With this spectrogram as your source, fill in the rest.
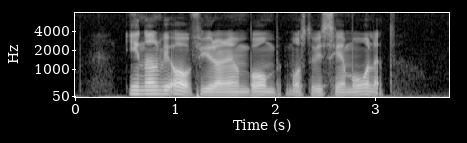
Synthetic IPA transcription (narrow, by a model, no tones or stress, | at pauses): ʔɪnːanvɪʔɑːvfyːɾaɾɛnbɔmbmɔst̪əvɪseːmoːlə̰t̪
